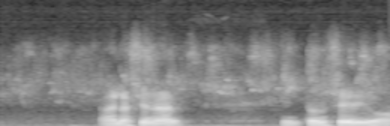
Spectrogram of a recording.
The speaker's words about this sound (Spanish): Hay unos pájaros ahí este, atrás.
